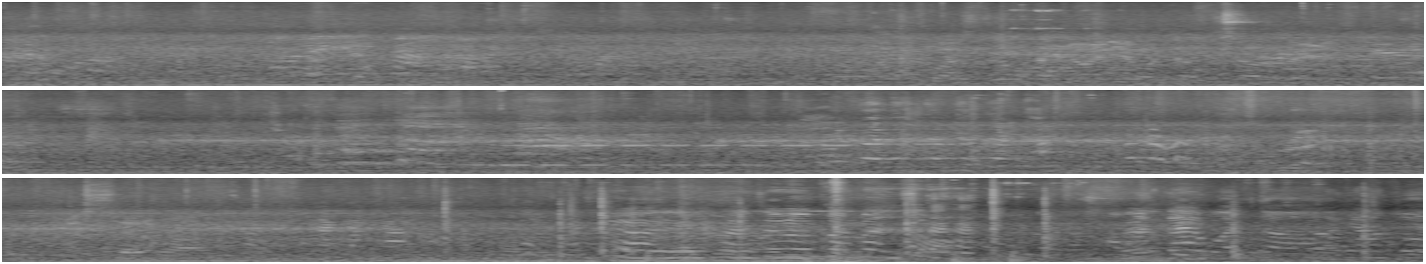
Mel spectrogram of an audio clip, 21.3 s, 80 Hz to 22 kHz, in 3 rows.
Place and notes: Wende Station, Taipei City - the MRT station
Walking into the MRT station
Please turn up the volume a little. Binaural recordings, Sony PCM D100+ Soundman OKM II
